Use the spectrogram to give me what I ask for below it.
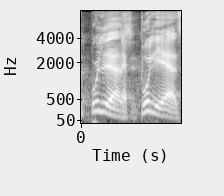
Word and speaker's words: Pugliese: jornalista e criador do Museu da pelada Sérgio puglie eu acho que tá certo gente porque já soube que essa pronúncia minha tá errada do nome seja bem-vindo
